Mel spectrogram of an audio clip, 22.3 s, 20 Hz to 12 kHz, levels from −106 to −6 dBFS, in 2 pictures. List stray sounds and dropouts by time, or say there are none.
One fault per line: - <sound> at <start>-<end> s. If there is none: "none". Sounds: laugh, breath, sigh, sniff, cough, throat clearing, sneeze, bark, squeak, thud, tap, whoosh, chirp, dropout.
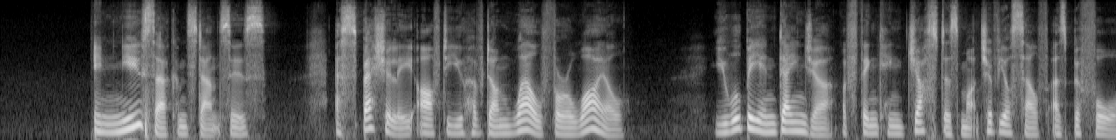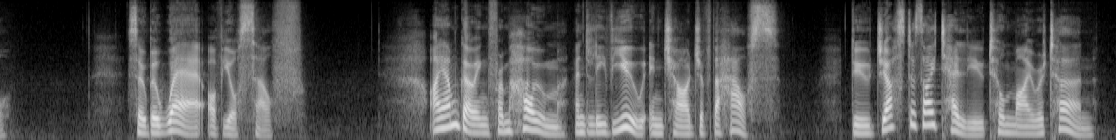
none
